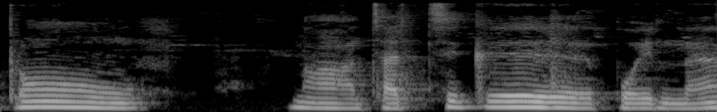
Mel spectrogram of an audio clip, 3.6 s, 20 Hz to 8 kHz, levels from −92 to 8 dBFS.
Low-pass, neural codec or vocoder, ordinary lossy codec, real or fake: 7.2 kHz; none; none; real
